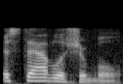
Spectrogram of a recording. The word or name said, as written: establishable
